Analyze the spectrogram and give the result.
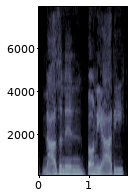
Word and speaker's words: Nazanin Boniadi: She's Iranian-born, London-raised, and I'm not sure how to say her name. It's like Nazanin Boniadi. – That sounds good to me.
